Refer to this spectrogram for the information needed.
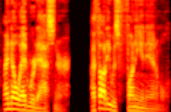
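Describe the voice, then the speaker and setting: A man serves as a deadpan foil, speaking quickly in a low, husky voice that moves around a lot. The sound is dry and close. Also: no echo. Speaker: co-host foil.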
